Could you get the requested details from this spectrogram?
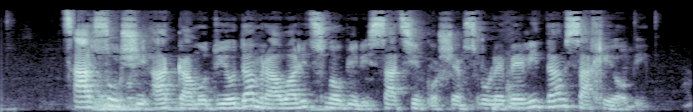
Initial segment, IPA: t̪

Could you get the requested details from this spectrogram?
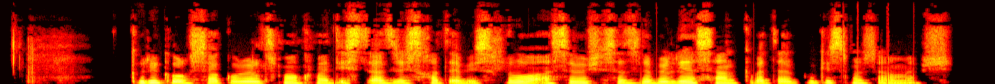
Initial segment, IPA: ɡ̥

